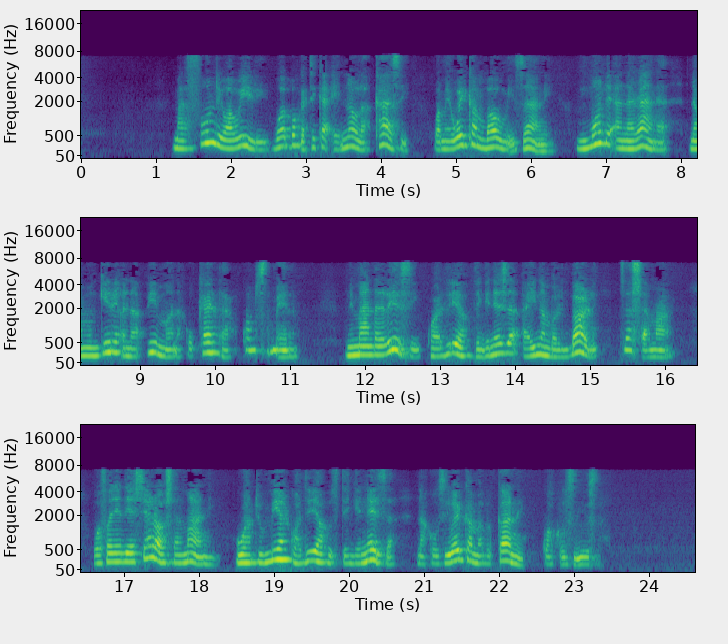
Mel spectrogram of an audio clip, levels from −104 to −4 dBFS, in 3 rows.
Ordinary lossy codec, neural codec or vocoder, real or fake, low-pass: MP3, 32 kbps; codec, 16 kHz in and 24 kHz out, 0.9 kbps, LongCat-Audio-Codec, fine tuned four codebook decoder; fake; 7.2 kHz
